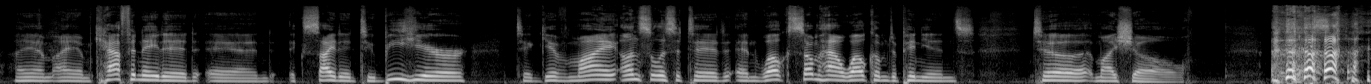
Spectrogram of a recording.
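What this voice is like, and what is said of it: Flat monotone delivery. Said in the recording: “in the most monotone voice we've ever heard”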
